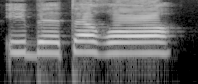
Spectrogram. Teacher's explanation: حرف الغین کے بعد کھڑا زبر ہے تو یہاں مد الف ہے، اور کیونکہ مد الف اپنے پیچھے والے حرف کا حکم لیتا ہے تفخیم میں اور ترقیق میں، تو ہم غین کو اور مد الف کو دونوں کو بھاری آواز میں ادا کریں گے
